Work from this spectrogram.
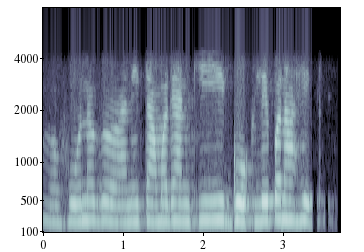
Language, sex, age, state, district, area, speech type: Marathi, male, 18-30, Maharashtra, Nagpur, urban, conversation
